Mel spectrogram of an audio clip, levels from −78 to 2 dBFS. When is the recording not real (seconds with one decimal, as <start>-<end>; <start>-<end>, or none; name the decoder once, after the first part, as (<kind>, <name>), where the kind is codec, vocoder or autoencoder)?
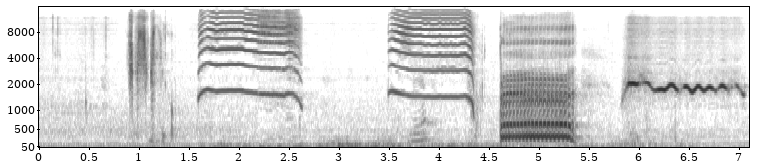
0.0-0.8 (autoencoder, DAC-VAE); 2.2-3.4; 5.9-7.1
